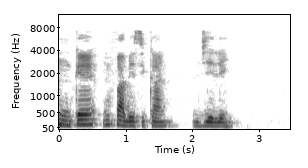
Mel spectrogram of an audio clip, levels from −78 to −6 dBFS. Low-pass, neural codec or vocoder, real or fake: 7.2 kHz; none; real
